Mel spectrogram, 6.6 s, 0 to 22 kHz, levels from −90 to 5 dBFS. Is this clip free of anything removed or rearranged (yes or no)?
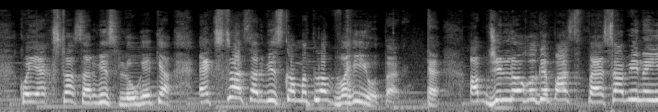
no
